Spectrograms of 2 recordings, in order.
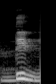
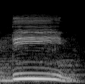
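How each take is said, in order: First: The vowel is short and quick. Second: The vowel is long and stretched. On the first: The speaker calls it right. "दिन को क्या पढ़ते? दिन" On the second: The speaker calls it wrong. "ना कि दीन"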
